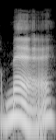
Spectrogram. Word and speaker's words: Mair: I'm going to move on to, how do I pronounce this name? It's spelled M-A-I-R, Mare.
